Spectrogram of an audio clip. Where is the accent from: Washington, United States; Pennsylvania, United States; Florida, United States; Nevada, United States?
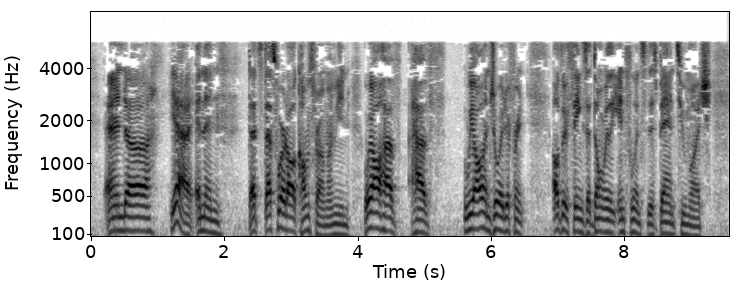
Florida, United States; I mean, we're from Florida, but that was sweat central, man.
